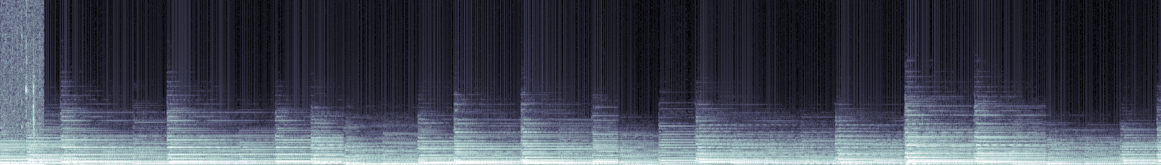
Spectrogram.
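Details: Soft piano music plays throughout, a gentle melody of sustained chords with no animal voices heard.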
